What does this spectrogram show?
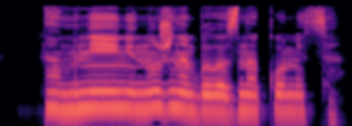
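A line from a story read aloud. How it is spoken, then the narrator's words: Snorting. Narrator (Russian): фыркнул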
